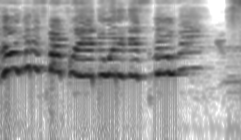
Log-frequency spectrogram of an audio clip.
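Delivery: high, squealing disbelief with a laugh; mock shocked squeal. Kid recognizing Jack Skellington on screen, squealing. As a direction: squeal like a kid spotting a favorite character. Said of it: "I said".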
